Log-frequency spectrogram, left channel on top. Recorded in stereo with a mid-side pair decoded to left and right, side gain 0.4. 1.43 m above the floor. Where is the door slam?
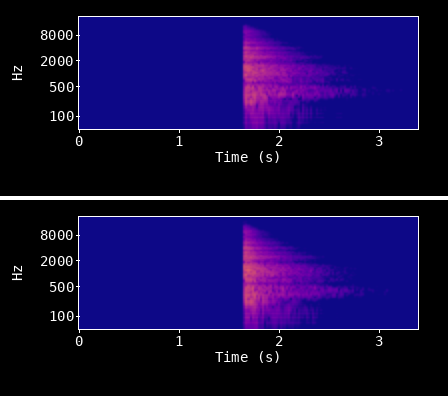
45° right, 1.6 m.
